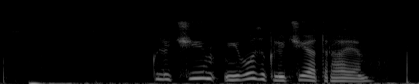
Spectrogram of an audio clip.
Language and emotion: Russian, sad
